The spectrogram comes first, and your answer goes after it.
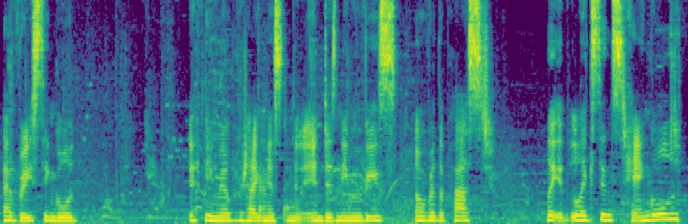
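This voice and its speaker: A woman streamer talks casually while playing a game, with music behind her. Her voice sits at a middle pitch. She rambles a little, hesitating and correcting herself as she thinks. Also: fairly even intonation, normal speed. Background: background music.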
